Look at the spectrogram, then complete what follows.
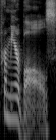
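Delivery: ordinary talk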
